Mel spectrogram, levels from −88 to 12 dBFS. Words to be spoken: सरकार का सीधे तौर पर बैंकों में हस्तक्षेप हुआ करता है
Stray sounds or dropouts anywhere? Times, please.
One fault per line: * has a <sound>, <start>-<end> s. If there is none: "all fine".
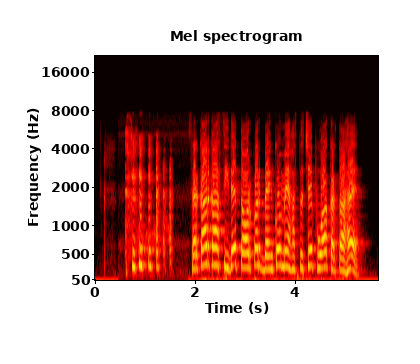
* has a laugh, 0.6-1.6 s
